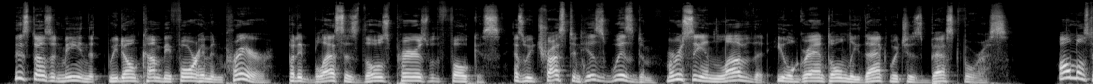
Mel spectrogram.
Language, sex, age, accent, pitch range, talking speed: English, male, 50-69, American, 135-190 Hz, 215 wpm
